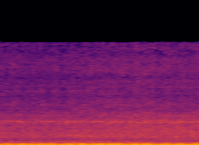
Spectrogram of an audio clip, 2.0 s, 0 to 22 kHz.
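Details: Suzuki Bandit 1200S with SACS cooling, a new battery and fresh mirrors, warming up ahead of a ride: a steady, even low four-cylinder rumble with no misses or knocks, a normal healthy warm-up idle.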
